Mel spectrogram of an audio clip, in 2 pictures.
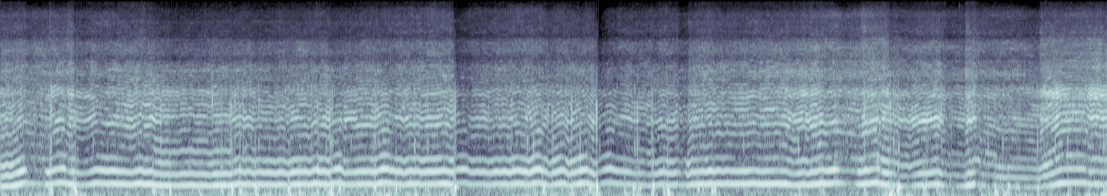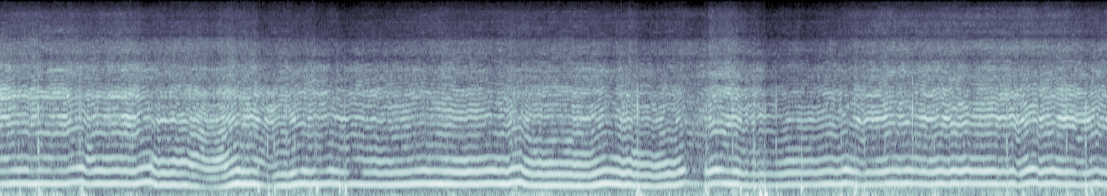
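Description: Motocross bike engine running hard at high revs under race load. Its pitch mostly holds steady, with several brief drops and quick climbs back as the rider rolls off and shifts for corners.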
